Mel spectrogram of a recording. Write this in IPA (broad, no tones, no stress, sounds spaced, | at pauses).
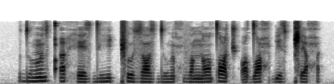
dʱ õ z qʼ i h e z dʱ i ǁ u z ɒ z dʱ ũ ħ v ɒ ŋ ɾ ũ tˤ o t͡ʃʼ o dˤ e ħ ɓ i z ǁ e ħ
